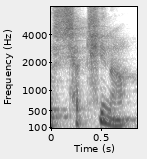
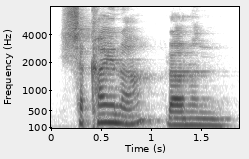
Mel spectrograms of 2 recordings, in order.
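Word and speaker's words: Shekinah: 그랬더니 여러분, 하나님의 영광을 표현할 때 히브리어로 샤키나, 영어로 샤카이나라는 단어의 발음을 사용하는 샤카이나 글로리.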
